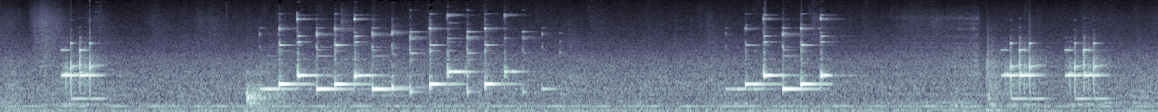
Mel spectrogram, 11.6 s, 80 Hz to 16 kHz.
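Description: Phone loudspeaker of the repaired Redmi Note 10 Pro playing a ringtone-style melody of short chiming notes in several phrases with pauses between them: the phone's sound is working again.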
